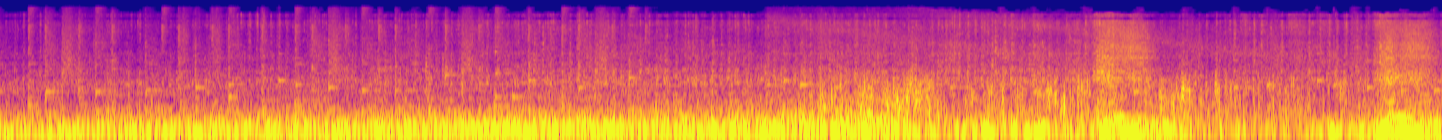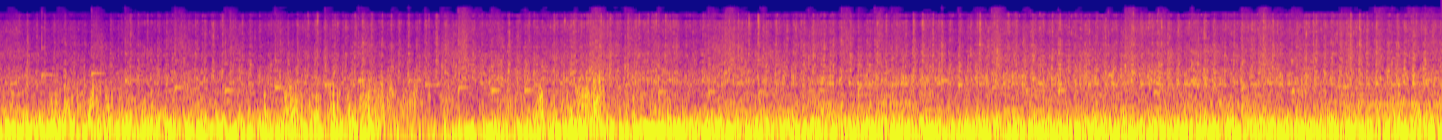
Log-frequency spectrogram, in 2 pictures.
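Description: A dragster engine idles with a loud, deep rumble nearby.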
